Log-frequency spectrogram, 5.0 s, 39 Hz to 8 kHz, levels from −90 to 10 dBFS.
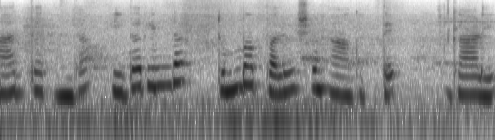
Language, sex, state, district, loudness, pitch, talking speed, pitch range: Kannada, female, Karnataka, Bellary, -16 LUFS, 240 Hz, 75 wpm, 220-275 Hz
